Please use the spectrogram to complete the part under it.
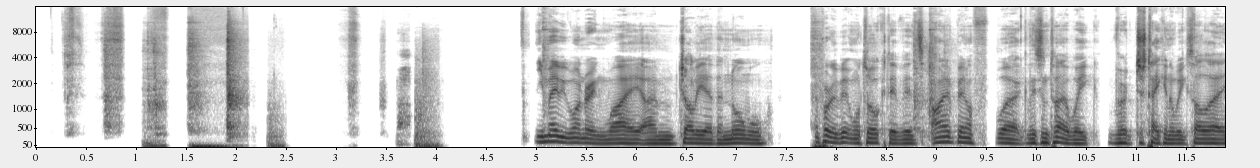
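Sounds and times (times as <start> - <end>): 
door closing with clunks, rattles and scrapes: 1.1 - 2.5
speech: 5.0 - 11.8.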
